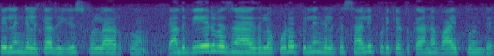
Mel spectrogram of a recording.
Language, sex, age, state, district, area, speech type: Tamil, female, 30-45, Tamil Nadu, Tiruchirappalli, rural, spontaneous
